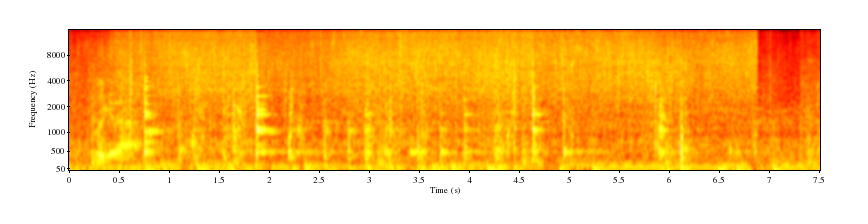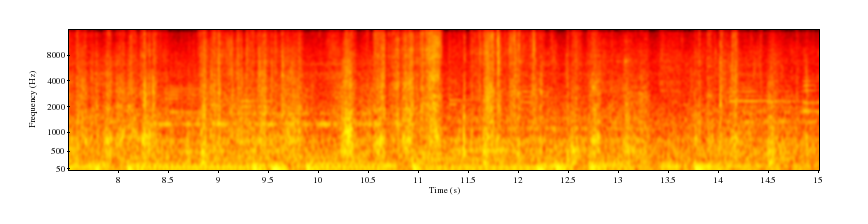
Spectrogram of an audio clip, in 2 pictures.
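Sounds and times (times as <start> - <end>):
food sizzling in a frying pan: 0.0 - 6.9
spatula tapping a pan: 0.6 - 6.9
knife sawing bread: 7.4 - 14.3.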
